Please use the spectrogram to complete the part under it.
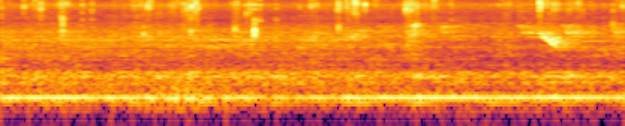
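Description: Mashed beetroot is worked by hand with mustard oil, producing soft, wet squishing and squelching close by, set against a steady low background hum.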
